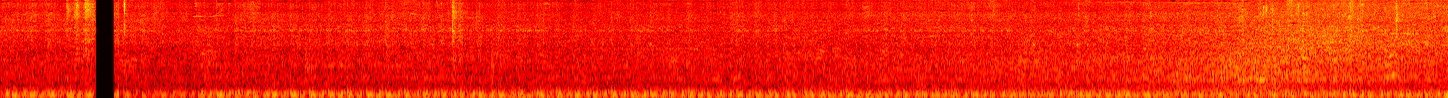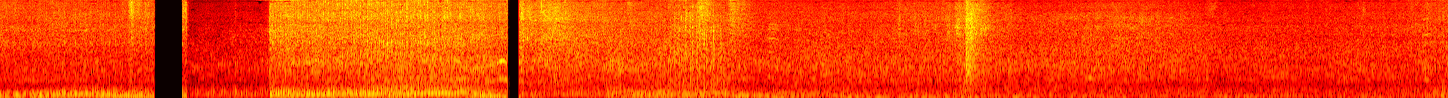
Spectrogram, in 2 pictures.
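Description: Busy city street traffic heard through a phone microphone: cars passing under a steady low rumble, with one louder vehicle passing a little past halfway. The audio drops out completely three times, briefly.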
